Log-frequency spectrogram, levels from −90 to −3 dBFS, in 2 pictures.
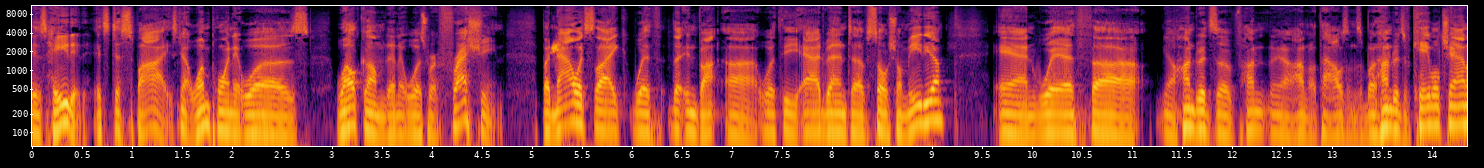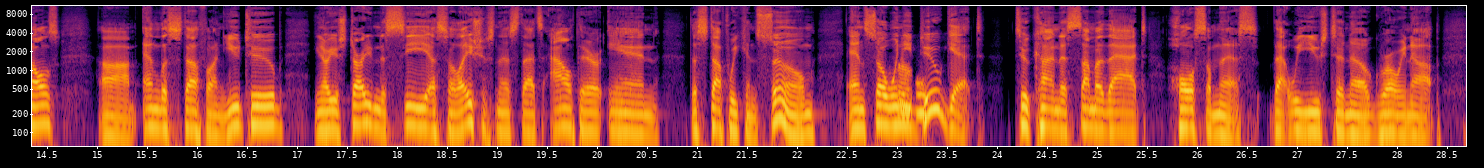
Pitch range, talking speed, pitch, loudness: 95-115 Hz, 190 wpm, 105 Hz, -18 LUFS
